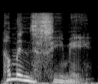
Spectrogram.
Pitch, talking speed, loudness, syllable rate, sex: 145 Hz, 245 wpm, -15 LUFS, 4.3 syllables/s, male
